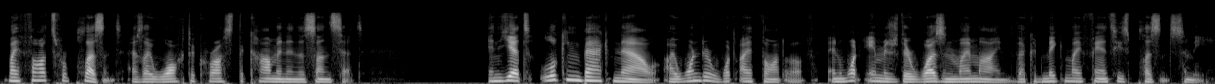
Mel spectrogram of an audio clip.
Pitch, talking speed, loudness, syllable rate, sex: 135 Hz, 195 wpm, -23 LUFS, 5.1 syllables/s, male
